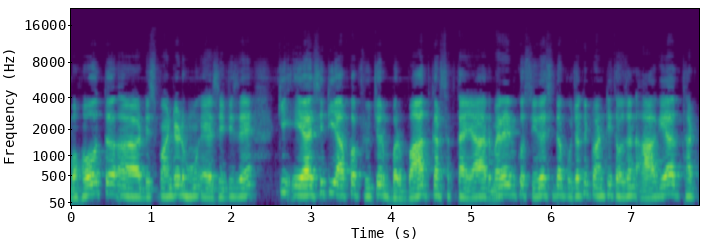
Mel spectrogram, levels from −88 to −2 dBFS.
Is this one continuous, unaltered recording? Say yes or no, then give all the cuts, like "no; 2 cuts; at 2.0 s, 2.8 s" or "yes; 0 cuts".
no; 1 cut; at 5.3 s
